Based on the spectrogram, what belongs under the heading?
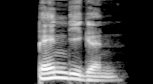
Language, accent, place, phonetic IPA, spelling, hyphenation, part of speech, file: German, Germany, Berlin, [ˈbɛndɪɡŋ̍], bändigen, bän‧di‧gen, verb, De-bändigen.ogg
- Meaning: to tame, to restrain, to subdue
